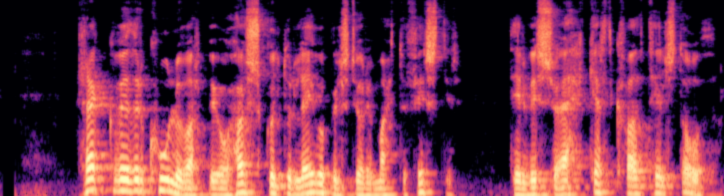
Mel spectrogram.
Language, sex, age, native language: Icelandic, male, 30-39, Icelandic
